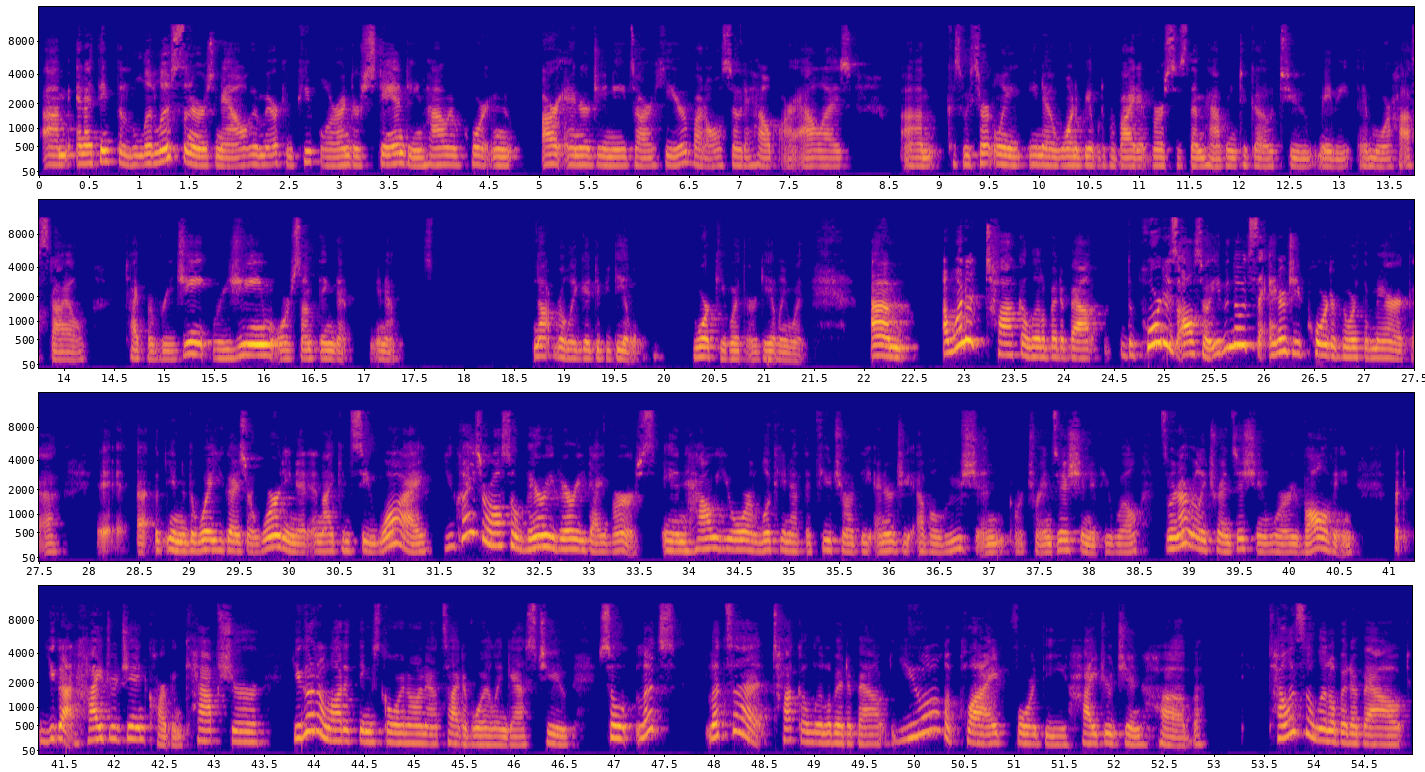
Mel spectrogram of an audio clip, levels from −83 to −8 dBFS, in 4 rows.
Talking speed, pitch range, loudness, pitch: 195 wpm, 145-190 Hz, -27 LUFS, 160 Hz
